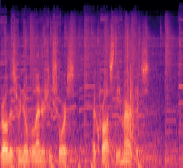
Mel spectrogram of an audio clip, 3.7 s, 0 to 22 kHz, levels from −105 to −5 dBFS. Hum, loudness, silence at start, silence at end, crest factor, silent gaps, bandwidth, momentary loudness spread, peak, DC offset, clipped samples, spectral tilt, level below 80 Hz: none; -26 LUFS; 0 s; 0 s; 20 dB; none; 16 kHz; 12 LU; -6 dBFS; under 0.1%; under 0.1%; -4.5 dB/octave; -44 dBFS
